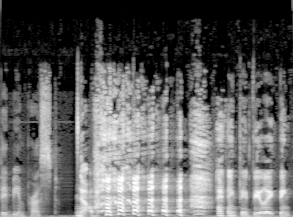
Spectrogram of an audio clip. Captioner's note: laughing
